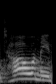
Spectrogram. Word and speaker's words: Ptolemy: Ptolemy p tol yet the P is silent would call them Ptolemy the first and this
